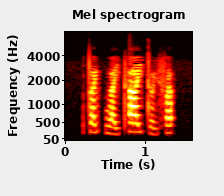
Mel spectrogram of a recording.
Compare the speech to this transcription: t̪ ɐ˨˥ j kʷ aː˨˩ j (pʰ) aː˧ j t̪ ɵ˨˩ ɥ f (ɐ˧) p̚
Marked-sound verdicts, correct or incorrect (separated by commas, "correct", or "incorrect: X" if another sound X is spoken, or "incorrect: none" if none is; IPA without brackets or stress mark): correct, incorrect: ɐ˨˥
